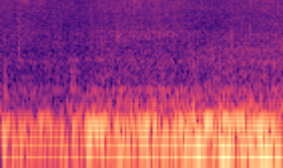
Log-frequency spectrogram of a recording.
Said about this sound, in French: C'est un vieux bruit de vieux moteur, c'est normal.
